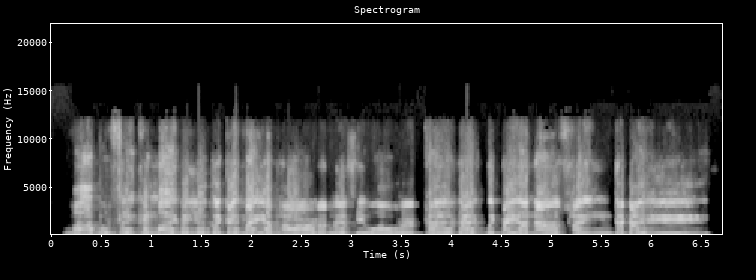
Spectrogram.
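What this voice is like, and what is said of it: Imitates another person's voice. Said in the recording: “my Louis Gohmert impression”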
